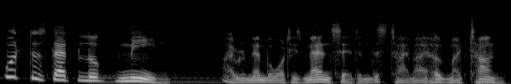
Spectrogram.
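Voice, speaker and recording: A man's voice: lowish voice, sing-song, normal speed, a little mellow, husky, no room sound, highs cut off. A man playing an awed, anxious envoy who narrates a dramatic audio drama in the first person. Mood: nervous, hushed.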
